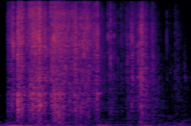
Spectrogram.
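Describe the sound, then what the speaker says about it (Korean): Plastic wrap being peeled off a ball of yarn, with close, loud crinkling and crackling that comes in bursts and then fades. "우선 비닐을 벗기고 이 안쪽에 손을 넣어서 끝실을 찾아서 시작해 줄게요"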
